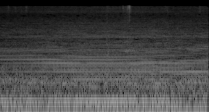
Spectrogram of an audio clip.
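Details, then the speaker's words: Commercial kitchen AC unit under a temporary repair, with two of its three compressors grounded: the remaining compressor runs with a loud, harsh, unbroken hum and dense buzzing drone. It is abnormally noisy and suspected to be going bad. "This compressor is extremely loud."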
